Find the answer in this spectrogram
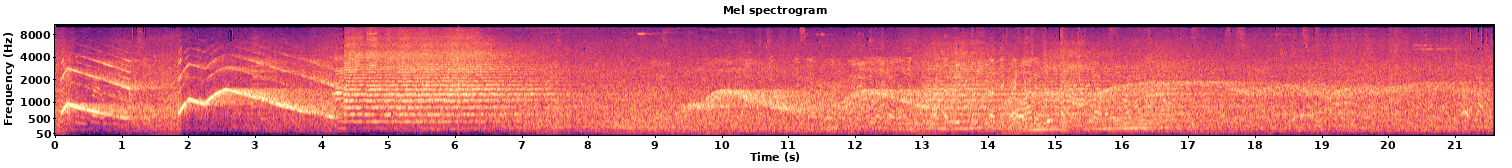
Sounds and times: Fire engine, fire truck (siren): 0:00.0 - 0:08.1, 0:08.8 - 0:21.5
Car: 0:02.6 - 0:21.5
Truck: 0:03.2 - 0:09.5, 0:10.5 - 0:21.5.

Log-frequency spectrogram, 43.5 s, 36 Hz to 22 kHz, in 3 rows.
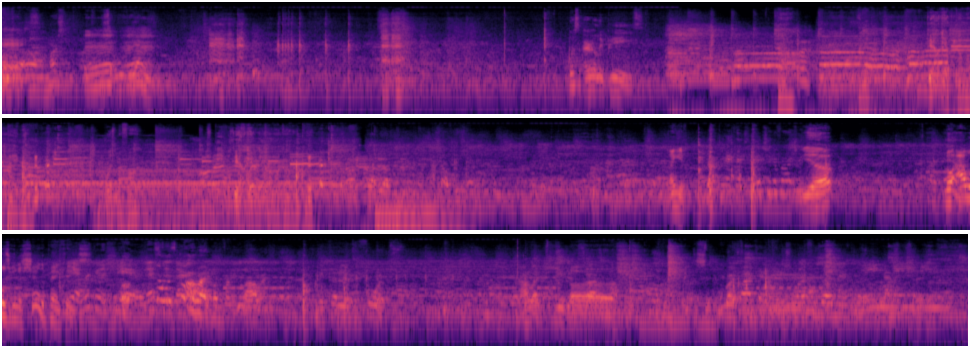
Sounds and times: Music: 0:09.9 - 0:21.9.

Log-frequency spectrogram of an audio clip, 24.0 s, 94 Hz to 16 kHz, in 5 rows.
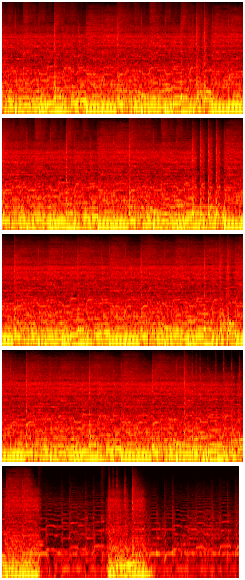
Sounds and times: Music: 0:00.0 - 0:24.0.

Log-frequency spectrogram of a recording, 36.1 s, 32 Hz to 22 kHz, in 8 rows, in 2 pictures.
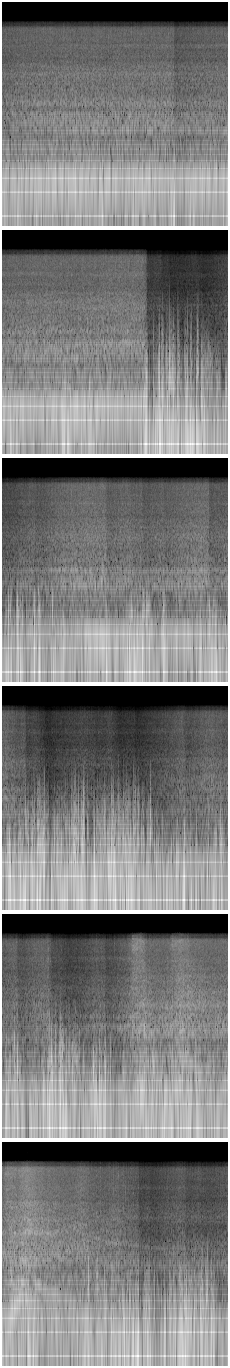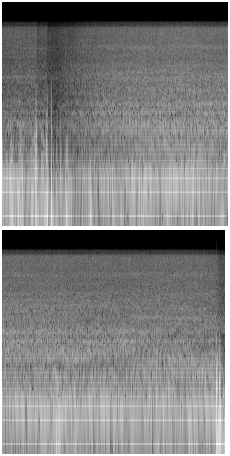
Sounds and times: Idling: 0:00.0 - 0:36.1.

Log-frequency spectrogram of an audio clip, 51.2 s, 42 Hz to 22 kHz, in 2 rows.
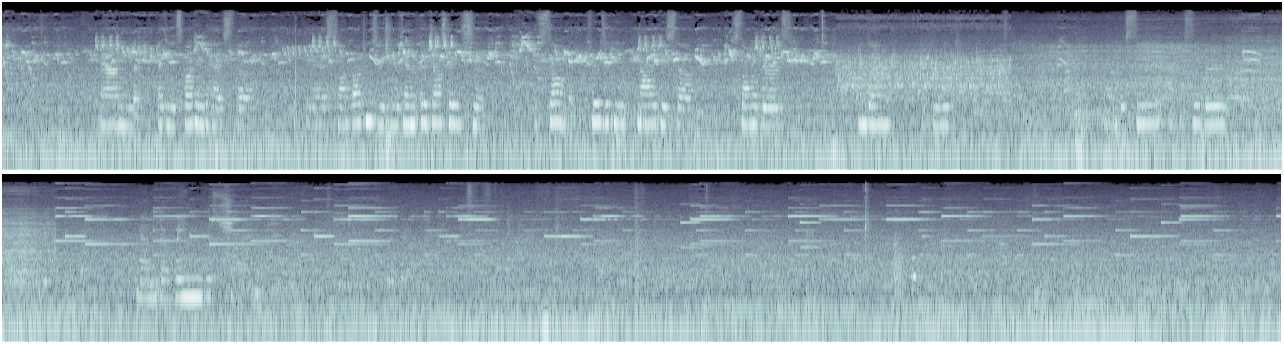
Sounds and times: Chirp, tweet: 0:00.0 - 0:20.2.

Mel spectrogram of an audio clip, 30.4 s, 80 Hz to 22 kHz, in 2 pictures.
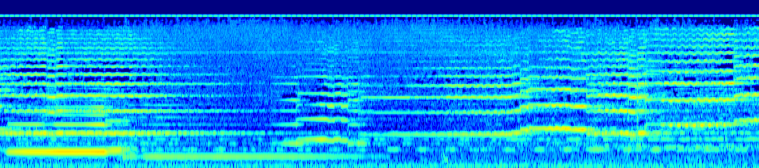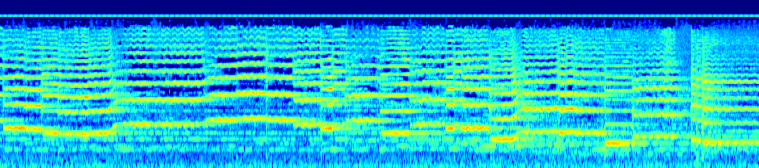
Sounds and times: Violin, fiddle: 0:00.0 - 0:30.3.

